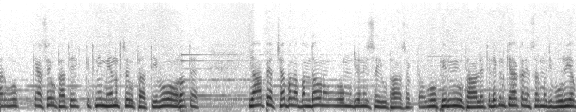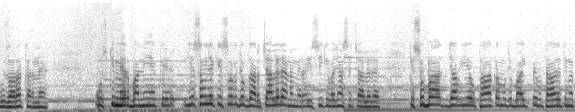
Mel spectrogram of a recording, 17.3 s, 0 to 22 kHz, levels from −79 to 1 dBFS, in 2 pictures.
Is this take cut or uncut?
uncut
